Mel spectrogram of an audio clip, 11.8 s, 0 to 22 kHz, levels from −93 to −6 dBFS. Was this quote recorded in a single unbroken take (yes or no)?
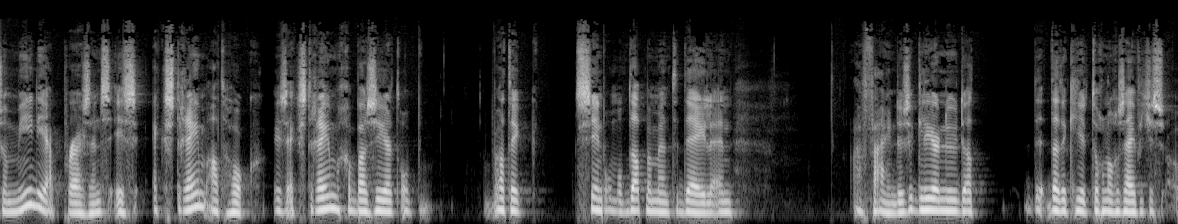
no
